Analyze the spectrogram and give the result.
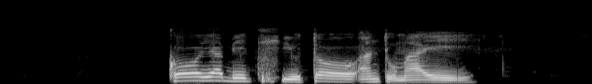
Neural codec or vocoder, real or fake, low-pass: none; real; 5.4 kHz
